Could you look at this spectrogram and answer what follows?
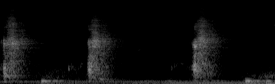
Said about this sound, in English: Test multiple sneezes. We'll be able to see what it picks up.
